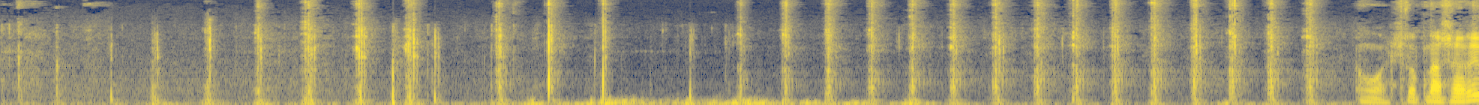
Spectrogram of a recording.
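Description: A tool taps steadily and quickly on a wooden peg.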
